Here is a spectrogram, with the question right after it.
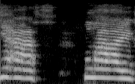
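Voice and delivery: put-on hyped, fired-up, high-pitched yell. Describing a man's post about saying yes to life, retelling a pumped-up yell. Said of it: "he's just yelling".

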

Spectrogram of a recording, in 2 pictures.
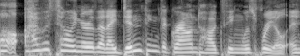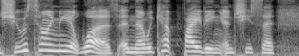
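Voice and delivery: plain

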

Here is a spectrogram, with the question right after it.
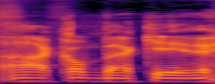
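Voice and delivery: bad, failed British accent. Trying the fake taxi bit again: bad British accent. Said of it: "That's like Outback".

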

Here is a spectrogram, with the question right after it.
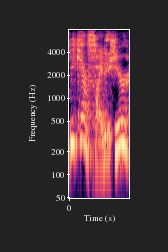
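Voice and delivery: crying out, very high-pitched. Game master voicing Anton as the group makes it to the top, Anton crying out. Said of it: "Anton just cries out".

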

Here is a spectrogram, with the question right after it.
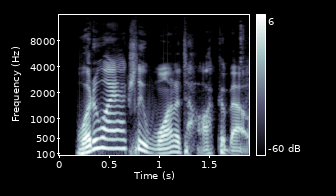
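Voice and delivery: normal talking voice

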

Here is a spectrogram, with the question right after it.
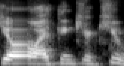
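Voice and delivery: ordinary delivery

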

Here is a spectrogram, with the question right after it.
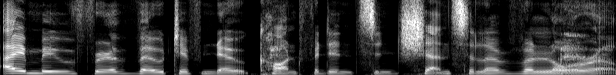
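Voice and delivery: low, wet, slippery voice. Quoting what he says when moving for a vote, in a wet, slippery voice. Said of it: "that's wet and slippery as hell".

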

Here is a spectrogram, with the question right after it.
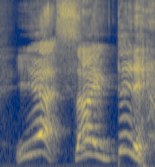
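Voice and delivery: deliberately bad overacting, very high, shrill, very slow. Quoting how Richter talks when you play him in Smash, Richter's bad voice acting. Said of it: "everyone loves the bad voice acting".

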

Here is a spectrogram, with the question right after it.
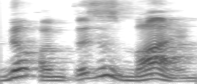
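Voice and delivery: ordinary talk, nothing marked

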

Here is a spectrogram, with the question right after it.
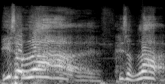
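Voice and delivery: high squeal with alive stretched out. Retelling the commentator's call of the moment: terrible Jim Ross impression. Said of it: "that was terrible as well".

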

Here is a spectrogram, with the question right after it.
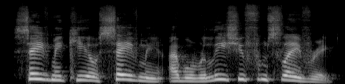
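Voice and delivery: loud, high, terrified scream. Gooey, threatened by tusks, calls out to Keo swimming near him, screaming in terror. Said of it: "Gooey uttered a loud scream of terror".

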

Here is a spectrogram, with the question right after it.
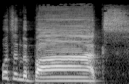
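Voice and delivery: shrill, booming, loud, high, very slow drawn-out delivery. Doing an impression of how a movie character says this line. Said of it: "do the impression of, of how this person says this line".

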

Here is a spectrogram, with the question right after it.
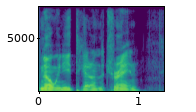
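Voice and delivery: put-on annoyed voice. Retelling her reply about getting on the train, imitating someone annoyed. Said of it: "And she's, like, really annoyed".

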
